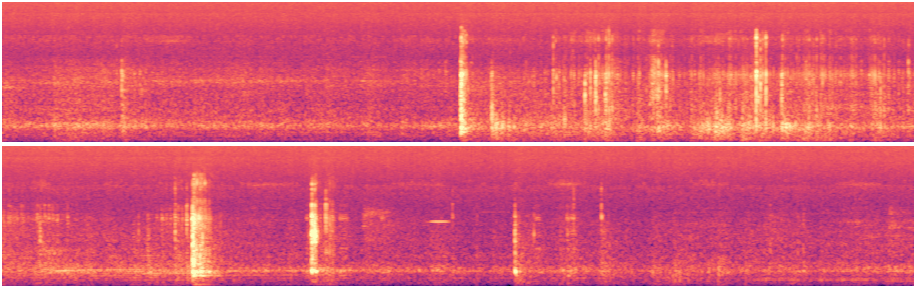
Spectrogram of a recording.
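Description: Wind rushes past outdoors as a bicycle rolls along.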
